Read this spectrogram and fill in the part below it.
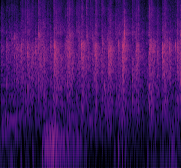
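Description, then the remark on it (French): An audience at a comedy show applauds on the comedian's cue for a few seconds, a dense, steady wash of many hands clapping with crisp, bright claps standing out, holding at a fairly even level without fading. “C'est là où vous applaudissez.”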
